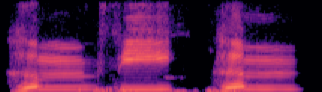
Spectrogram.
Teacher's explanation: Ketika kita tidak memonyongkan kedua bibir, maka tidak sempurna, maka terdengar menjadi hem fi hem.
